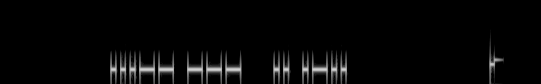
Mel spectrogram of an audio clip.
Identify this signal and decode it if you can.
Morse code, heard as a keyed tone, about 25 wpm, 700 Hz. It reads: 3O IL
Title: Winter Field Day Exchanges 25wpm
